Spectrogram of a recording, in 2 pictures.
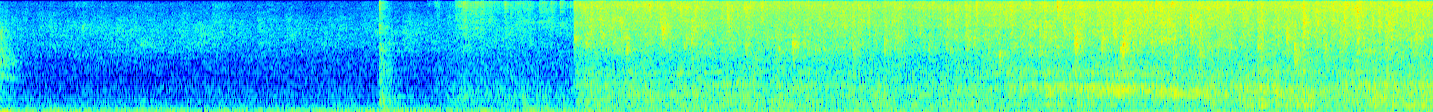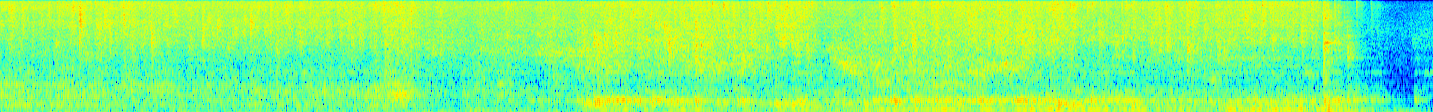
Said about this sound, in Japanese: では汗をシャワーでさささっと流しちゃいましょう。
